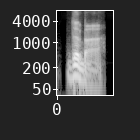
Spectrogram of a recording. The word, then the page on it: dibber: British English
